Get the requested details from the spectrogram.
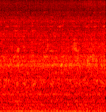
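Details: Petrol car that had a misfire blamed on a clogged fuel injector and spark plug coil pack, after owner poured cooking oil into the tank: engine idling quietly and evenly with no stumble, miss or knock.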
